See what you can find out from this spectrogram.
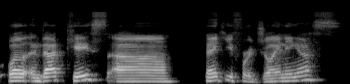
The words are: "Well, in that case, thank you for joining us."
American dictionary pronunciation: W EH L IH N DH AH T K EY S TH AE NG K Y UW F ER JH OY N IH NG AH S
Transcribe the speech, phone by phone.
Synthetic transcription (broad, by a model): W EH L IH N DH AH T K EY S TH AE NG K Y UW F ER JH OY N IH NG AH S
